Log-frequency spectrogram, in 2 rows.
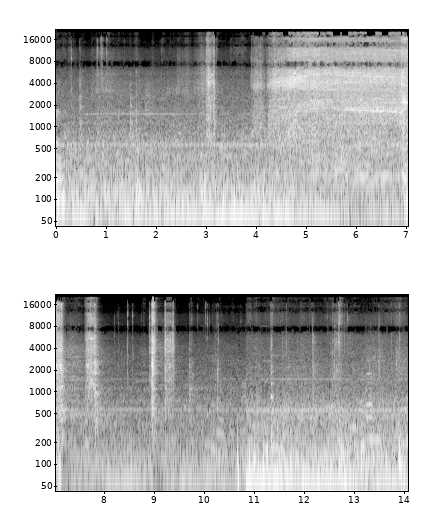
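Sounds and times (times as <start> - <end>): impact drill driving screw: 3.9 - 7.9.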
